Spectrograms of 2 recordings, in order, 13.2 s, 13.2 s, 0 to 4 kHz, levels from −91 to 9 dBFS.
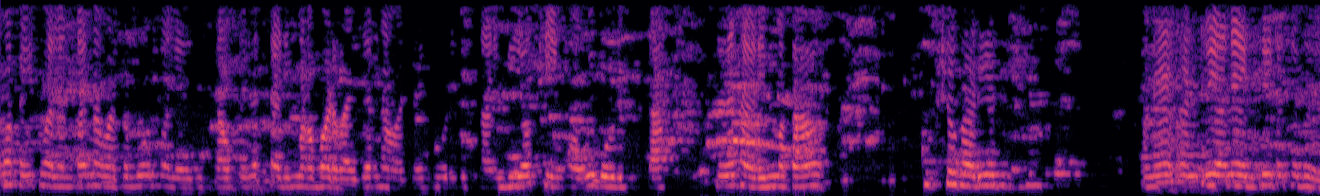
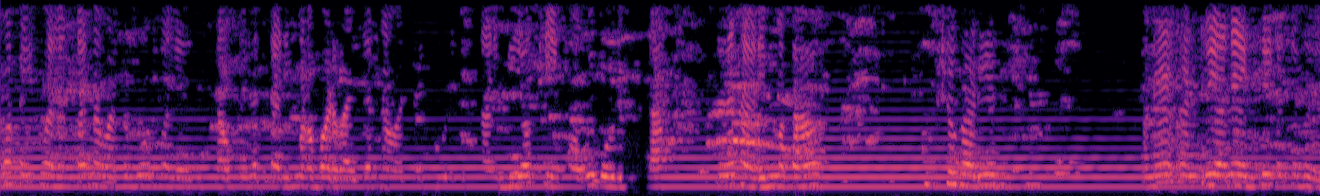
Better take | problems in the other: first | background sound (Wind instrument, woodwind instrument); 6 dB below the speech

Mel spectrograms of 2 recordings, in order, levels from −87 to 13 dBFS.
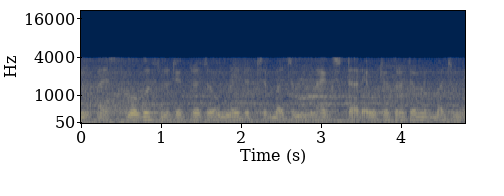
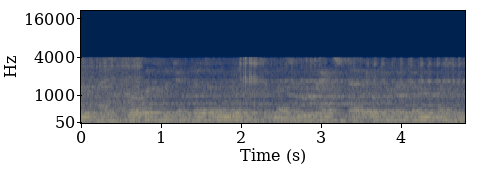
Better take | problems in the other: first | background sound (Coin (dropping)); 14 dB below the speech // room echo; dies away in 1.1 s

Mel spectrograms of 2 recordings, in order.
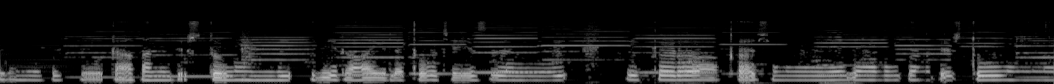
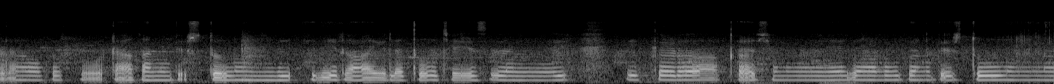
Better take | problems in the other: second | noise reduction (classical method spectral subtraction)

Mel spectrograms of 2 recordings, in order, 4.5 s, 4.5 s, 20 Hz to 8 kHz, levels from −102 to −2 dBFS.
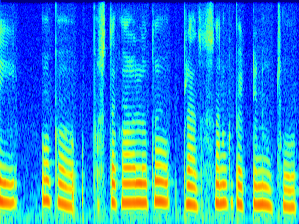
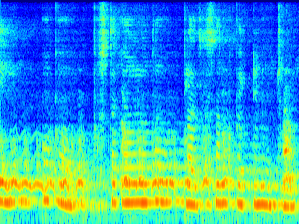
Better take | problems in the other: first | background sound (Bark); 5 dB below the speech // room echo; dies away in 2.6 s

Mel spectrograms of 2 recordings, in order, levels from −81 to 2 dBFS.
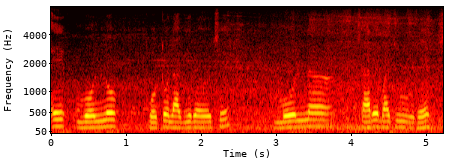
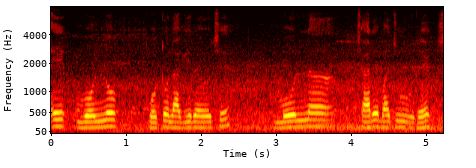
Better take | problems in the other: second | background sound (Fixed-wing aircraft, airplane); 18 dB below the speech

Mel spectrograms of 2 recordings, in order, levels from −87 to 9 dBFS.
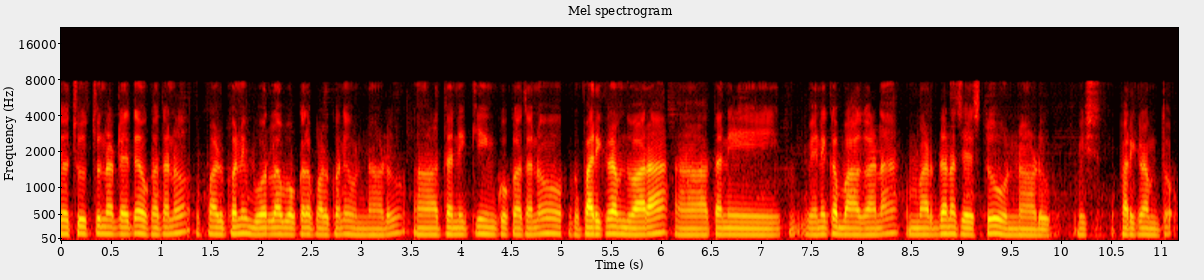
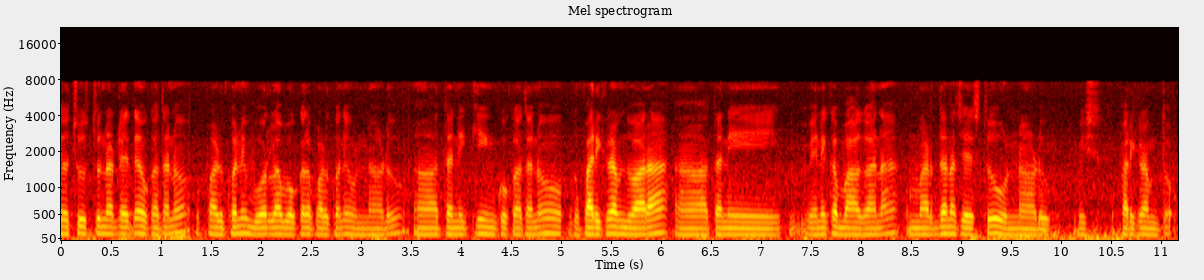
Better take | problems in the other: second | noise reduction (neural separator model SepFormer DNS4)

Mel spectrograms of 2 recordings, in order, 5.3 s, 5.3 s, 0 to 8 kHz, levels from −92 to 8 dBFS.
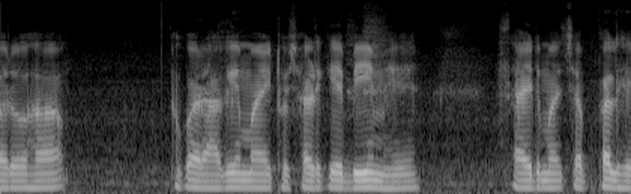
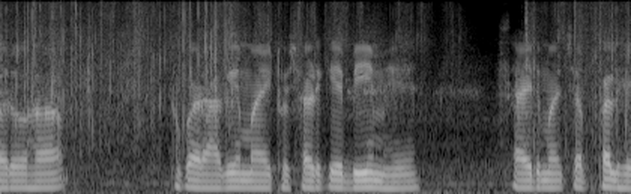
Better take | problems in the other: first | background sound (Crumpling, crinkling); 18 dB below the speech

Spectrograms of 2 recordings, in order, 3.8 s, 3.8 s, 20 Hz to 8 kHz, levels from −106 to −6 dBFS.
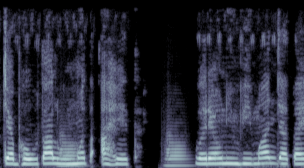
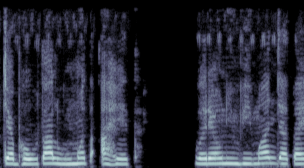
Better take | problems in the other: second | background sound (Brass instrument); 13 dB below the speech

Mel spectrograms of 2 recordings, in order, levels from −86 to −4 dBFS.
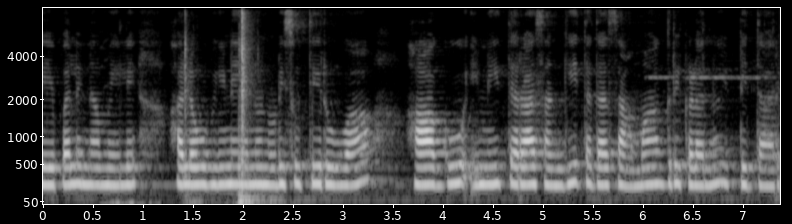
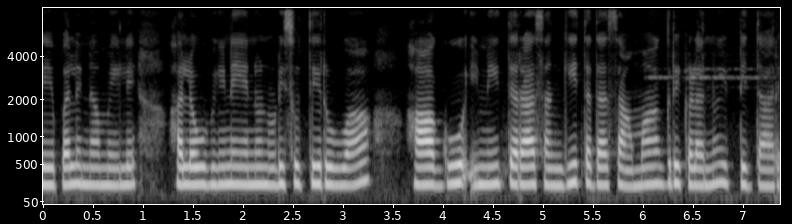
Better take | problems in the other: second | background sound (Slam / Wood); 17 dB below the speech // room echo; dies away in 0.8 s

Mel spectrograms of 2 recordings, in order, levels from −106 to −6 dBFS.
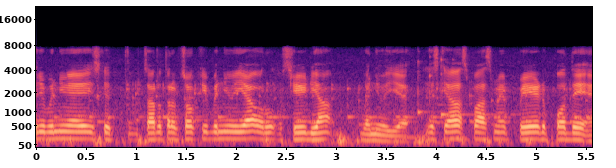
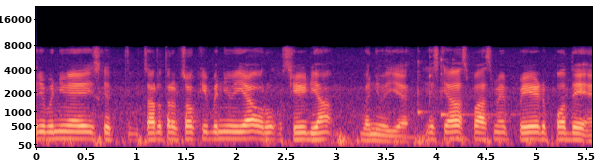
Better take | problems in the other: second | background sound (Wind chime); 18 dB below the speech

